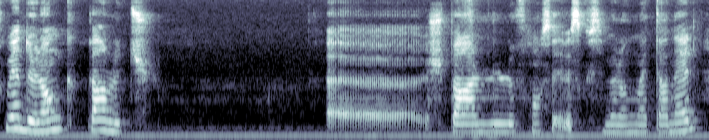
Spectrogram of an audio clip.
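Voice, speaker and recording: A woman's voice: medium pitch, huge pitch swings, moderate pace, vocal fry, slight background noise. A young woman answering tag questions in a casual vlog, chatty and hesitant with many fillers. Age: young adult. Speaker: vlogger.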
